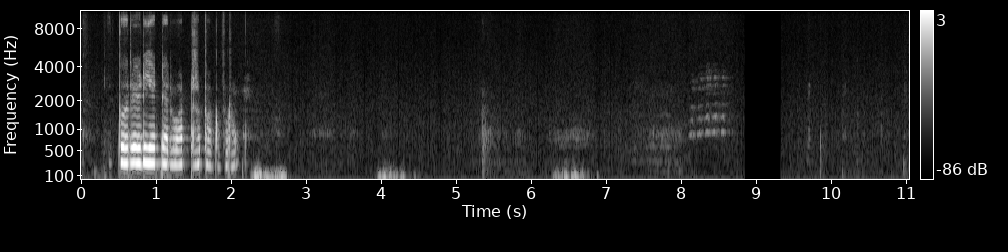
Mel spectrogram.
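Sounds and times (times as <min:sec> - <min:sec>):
faint bleat-like animal call: 0:08.1 - 0:08.8.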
